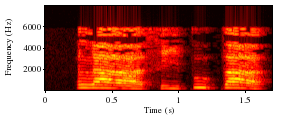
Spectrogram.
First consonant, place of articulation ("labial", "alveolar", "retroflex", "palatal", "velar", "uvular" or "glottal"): alveolar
